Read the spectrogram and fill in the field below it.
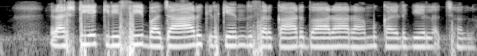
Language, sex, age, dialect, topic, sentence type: Maithili, female, 18-24, Southern/Standard, agriculture, statement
